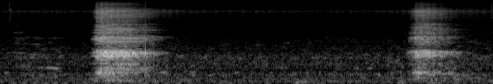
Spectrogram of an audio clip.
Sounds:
Sigh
